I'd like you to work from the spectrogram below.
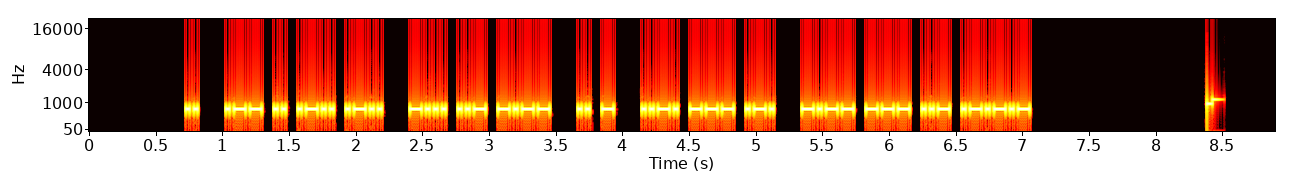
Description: Morse code, heard as a keyed tone, about 40 wpm, 690 Hz. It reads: I WILL BUY IT FOR YOU.
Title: Sentences from Top 1000 Words - Review Part 4 - 40wpm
